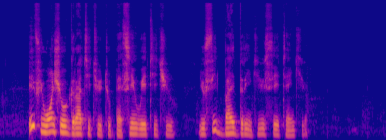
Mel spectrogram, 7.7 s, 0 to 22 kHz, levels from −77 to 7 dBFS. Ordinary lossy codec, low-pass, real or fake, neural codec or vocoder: none; none; real; none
